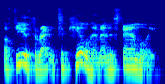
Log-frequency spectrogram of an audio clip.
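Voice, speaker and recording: A man narrating a children's picture book in a deliberate storytelling delivery, stressing key words. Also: medium pitch, sing-song. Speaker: read-aloud narrator. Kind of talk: scripted picture-book read-aloud for children.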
